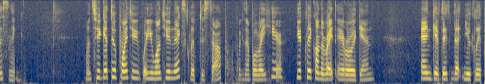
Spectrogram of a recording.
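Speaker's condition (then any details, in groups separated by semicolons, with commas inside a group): No condition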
